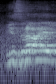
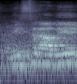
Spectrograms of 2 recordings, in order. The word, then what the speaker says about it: இஸ்ராயேல்: இஸ்ராயேல் என்று உச்சரிக்க வேண்டியவர்கள் என்ன உச்சரிச்சாங்க, இஸ்ராவேல் இஸ்ரவேல் தான்.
